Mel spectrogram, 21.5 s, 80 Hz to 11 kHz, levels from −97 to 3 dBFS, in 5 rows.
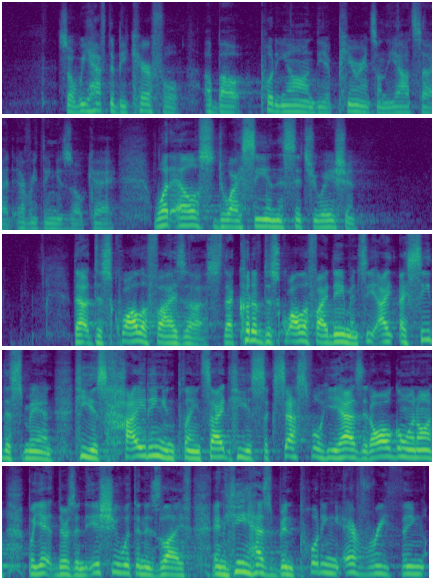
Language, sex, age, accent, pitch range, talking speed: English, male, 30-49, American, 150-185 Hz, 190 wpm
